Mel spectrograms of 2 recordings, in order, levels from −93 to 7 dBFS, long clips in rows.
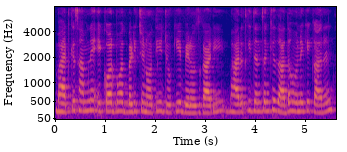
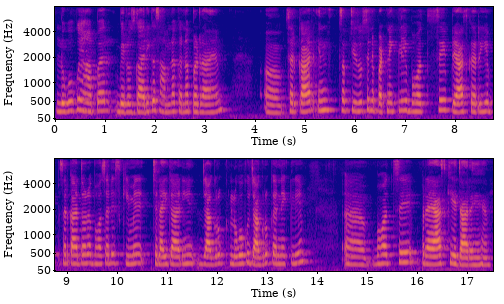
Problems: constant background noise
